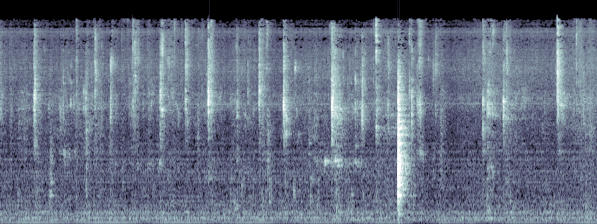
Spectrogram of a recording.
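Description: Eating sounds of fried chicken being chewed and pulled from the bone by hand: scattered small smacks and clicks, with one sharp knock about eight seconds in, the loudest sound.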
